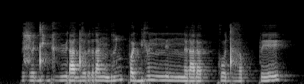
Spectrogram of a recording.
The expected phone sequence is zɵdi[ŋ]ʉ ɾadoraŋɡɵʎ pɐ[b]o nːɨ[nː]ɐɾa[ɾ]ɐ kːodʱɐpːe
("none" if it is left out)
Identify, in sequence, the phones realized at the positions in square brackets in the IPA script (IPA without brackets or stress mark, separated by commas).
ɡʱ, bʲ, nː, ɾ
